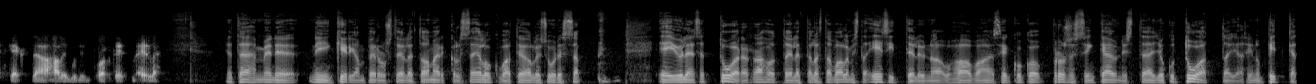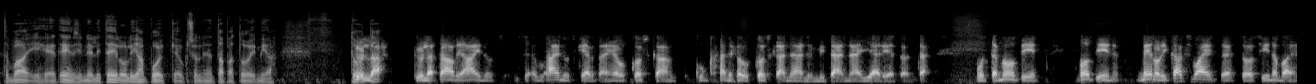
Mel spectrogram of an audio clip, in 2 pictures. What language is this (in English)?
Finnish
